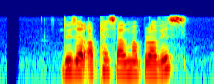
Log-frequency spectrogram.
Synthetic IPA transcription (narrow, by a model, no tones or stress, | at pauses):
d̪ujʌd͡zarʔʌ̰ʈʰːajsalmaprʌbes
